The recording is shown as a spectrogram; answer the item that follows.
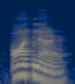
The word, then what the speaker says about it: honor: it could also include some words that begin with h where h is silent it's an honor to be rewarded by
